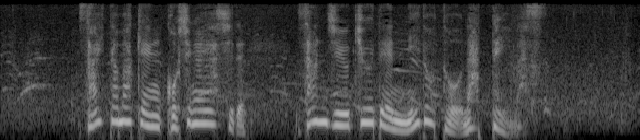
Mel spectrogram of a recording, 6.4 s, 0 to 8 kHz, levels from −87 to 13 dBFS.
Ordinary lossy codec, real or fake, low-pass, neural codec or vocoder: none; real; 7.2 kHz; none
